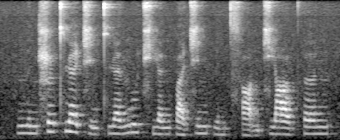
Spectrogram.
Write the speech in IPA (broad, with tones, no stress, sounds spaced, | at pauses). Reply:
n̪ i˨˦ n ʂ ɻ̩˦ t̪ʰ ɥ ɛ˥˨ t͡ɕ ḭ˨˩ n t̪ʰ ɥ ɛ˨˦ n̪ u˦ t͡ɕʰ j ɛ˨˦ n p ä˨˦ t͡ɕ i˦ n p i˨˦ n t͡sʰ ɑ̰˨˩ ŋ t͡ɕ j ɑ˥˨ ʊ̯ pʰ ə˦ n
